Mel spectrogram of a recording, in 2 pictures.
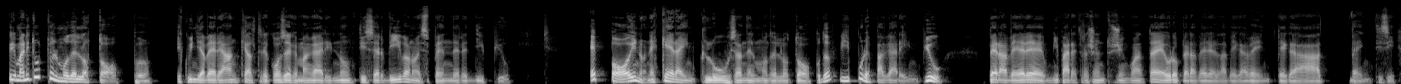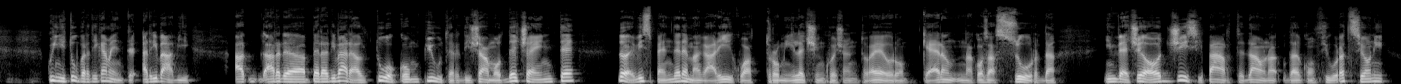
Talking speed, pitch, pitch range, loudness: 175 wpm, 100 Hz, 90-125 Hz, -17 LUFS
